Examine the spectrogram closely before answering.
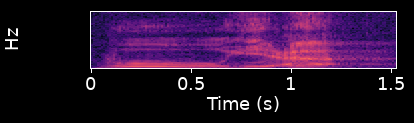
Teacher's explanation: نقلب الألف إلى واو لتناسب الضمة · Term: قلب الألف واوا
